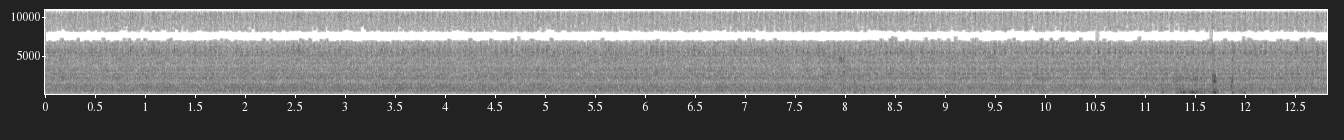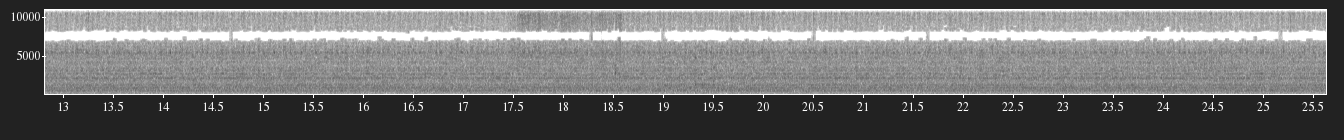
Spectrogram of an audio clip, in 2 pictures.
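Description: A lathe turns an electric motor commutator with a faint, steady mechanical hum, one brief clunk near the middle and no talking.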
